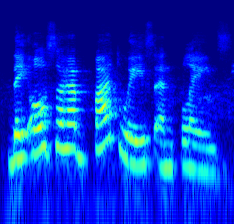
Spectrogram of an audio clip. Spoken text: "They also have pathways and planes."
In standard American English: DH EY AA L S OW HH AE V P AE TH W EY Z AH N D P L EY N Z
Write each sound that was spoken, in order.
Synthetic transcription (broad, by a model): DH EY AA L S OW HH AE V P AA T W EY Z AH N D P L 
